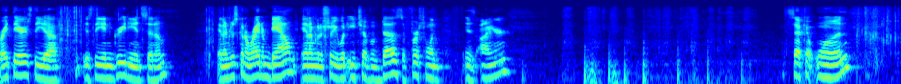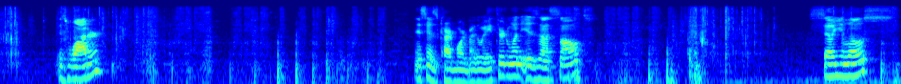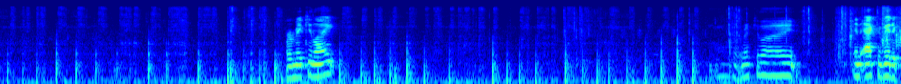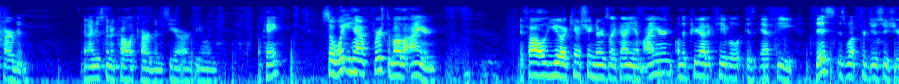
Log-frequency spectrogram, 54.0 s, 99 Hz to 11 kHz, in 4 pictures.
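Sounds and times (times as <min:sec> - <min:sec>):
marker scratching on cardboard: 0:08.4 - 0:11.4, 0:15.8 - 0:19.4, 0:22.1 - 0:23.7, 0:26.5 - 0:37.6, 0:42.1 - 0:45.2, 0:47.2 - 0:47.7, 0:51.8 - 0:54.0.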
